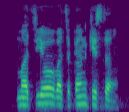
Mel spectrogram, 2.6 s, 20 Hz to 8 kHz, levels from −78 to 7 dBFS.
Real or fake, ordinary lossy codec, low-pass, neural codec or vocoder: real; AAC, 48 kbps; 7.2 kHz; none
